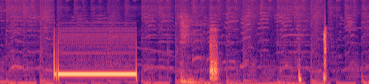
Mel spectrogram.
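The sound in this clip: A telephone dial tone holds steady and loud for under a second as a call is placed, followed by a few short clicks and blips from the line.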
